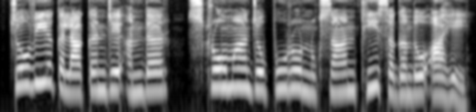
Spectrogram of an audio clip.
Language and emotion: Sindhi, neutral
